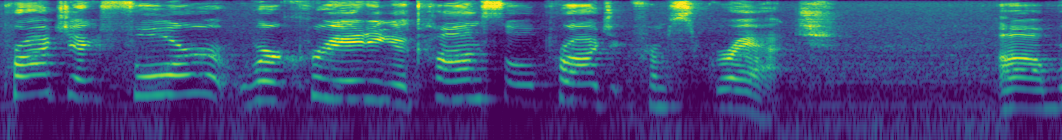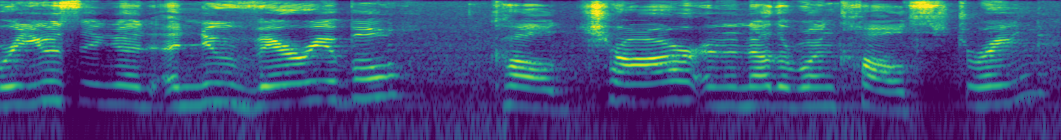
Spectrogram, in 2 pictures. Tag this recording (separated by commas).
Speech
